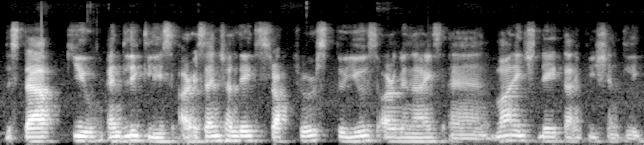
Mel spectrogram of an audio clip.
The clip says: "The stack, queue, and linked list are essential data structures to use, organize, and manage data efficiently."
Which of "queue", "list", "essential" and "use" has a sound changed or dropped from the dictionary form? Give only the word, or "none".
list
